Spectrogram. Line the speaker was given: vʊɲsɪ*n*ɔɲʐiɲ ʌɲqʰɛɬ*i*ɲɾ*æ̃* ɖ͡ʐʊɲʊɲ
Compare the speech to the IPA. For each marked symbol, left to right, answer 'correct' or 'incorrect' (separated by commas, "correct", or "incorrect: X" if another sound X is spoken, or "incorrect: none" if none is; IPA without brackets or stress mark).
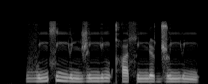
incorrect: ɲ, incorrect: ɪ, incorrect: æ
